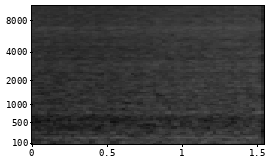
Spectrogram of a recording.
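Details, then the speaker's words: Police Interceptor from auction, 135,000 km: steady even low rumble just after start, no misses, knocks or rattles; healthy idle, no engine or airbag lights. "Yes. She starts up and look at that. No engine lights, no airbag light, and a quarter tank of gas."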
